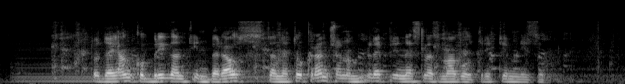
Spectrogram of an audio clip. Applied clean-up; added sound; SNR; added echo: none; Cough + Bowed string instrument; 19 dB; none.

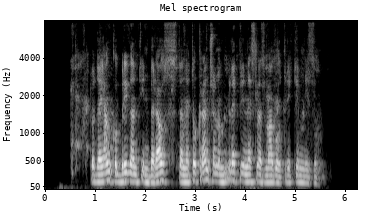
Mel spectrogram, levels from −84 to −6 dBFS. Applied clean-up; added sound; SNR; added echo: neural mask model Resemble Enhance denoiser.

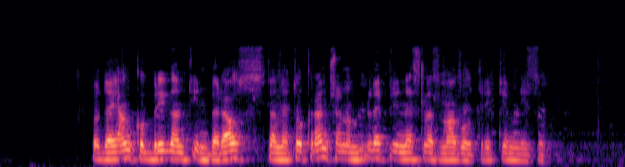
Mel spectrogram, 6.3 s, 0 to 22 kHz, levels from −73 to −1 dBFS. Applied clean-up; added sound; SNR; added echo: neural separator model SepFormer DNS4.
